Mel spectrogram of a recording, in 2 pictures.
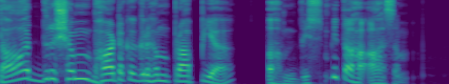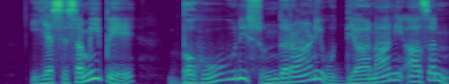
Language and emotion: Sanskrit, surprised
